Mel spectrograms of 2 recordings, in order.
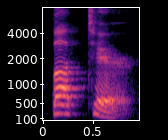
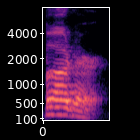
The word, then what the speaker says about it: butter: 그럼 얘는 두 가지 발음이 있는 거예요. T 발음을 살릴게요. 같이 따라해요. 준비 시작. butter. 자, T를 L처럼 발음할게요. 같이 따라해요. 준비 시작. butter. 자, 다시 두 가지 발음할게요. 자, everyone repeat after me. butter, butter. 그렇게 두 가지로 발음할 수 있습니다.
